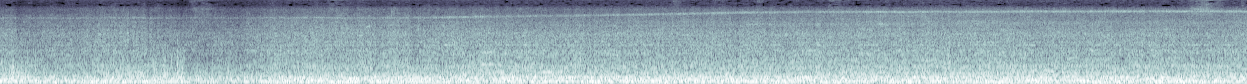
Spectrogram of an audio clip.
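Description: Train wheels clatter over the track joints.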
